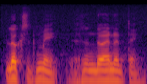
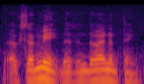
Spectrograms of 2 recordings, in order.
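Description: No difference in how they are said.

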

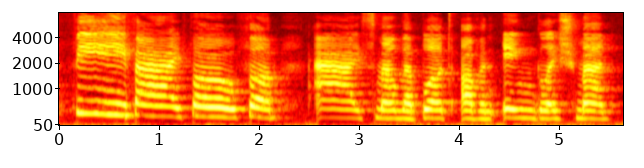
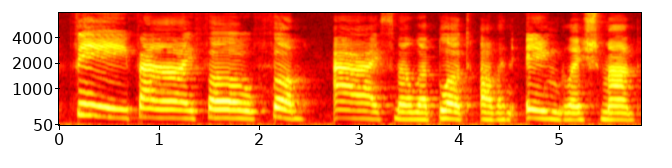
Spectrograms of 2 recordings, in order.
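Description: First: Giant calling out. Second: Giant bellowing. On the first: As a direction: call after the thief as a lightly voiced giant. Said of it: "The giant woke up and called". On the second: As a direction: boom it out like a big giant, but keep it light. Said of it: "he bellowed". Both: Acted.

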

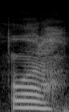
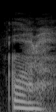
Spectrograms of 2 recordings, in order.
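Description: The two takes are said the same way.

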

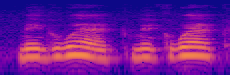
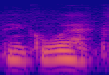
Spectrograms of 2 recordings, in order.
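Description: First: Raised, bright Ojibwe thanks, pitch lifting at the end; heartfelt thanks. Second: Miigwech barely voiced, much softer; a weak, worn-out Miigwech; exhausted girl echoing her parents' thanks, faint and soft; faint whisper-like thanks. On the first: Acted. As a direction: call out Miigwech gratefully, higher and louder. Parents thanking their rescuers. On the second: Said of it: "but it came out a whisper".

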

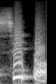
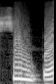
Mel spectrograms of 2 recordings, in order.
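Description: First: শীত as "sito", no nasal before the t; plain "si-to" for শীত, m silent; expected silent m. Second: সিন্ত with a nasal m sound, not "sito". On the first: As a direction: say শীত with the m dropped. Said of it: "উচ্চারণ হওয়ার কথা ছিল". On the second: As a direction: say সিন্ত keeping the nasal consonant. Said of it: "কিন্তু হবে". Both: Shown as a demonstration.

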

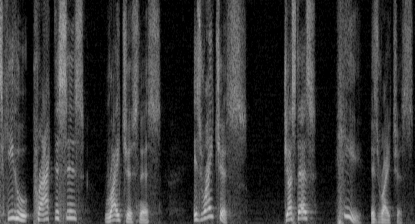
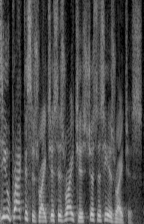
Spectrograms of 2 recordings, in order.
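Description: First: Very slow, each phrase set apart; measured, emphatic, drawn-out reading; deliberate verse reading. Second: Brisker, matter-of-fact scripture repeat; straight-through verse reading. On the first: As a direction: read the scripture slowly with weighty pauses. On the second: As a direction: run through the verse without pauses. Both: Shown as a demonstration.

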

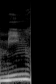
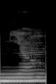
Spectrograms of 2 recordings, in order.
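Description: First: "মিং" with a plain short i; wrong pronunciation demo. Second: "মিয়ং" as mi-ong, pitched lower; correct pronunciation. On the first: Teacher warning students off the error, "মিং" with no o glide. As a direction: say "মিং" as ming, without an o glide. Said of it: "মিং হবে না কিন্তু". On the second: Teacher correcting students' ming, lower "মিয়ং" with an o glide. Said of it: "মিয়ং এরকম হবে". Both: Shown as a demonstration.

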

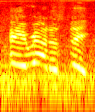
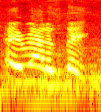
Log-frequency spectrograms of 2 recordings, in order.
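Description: No difference in how they are said.

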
